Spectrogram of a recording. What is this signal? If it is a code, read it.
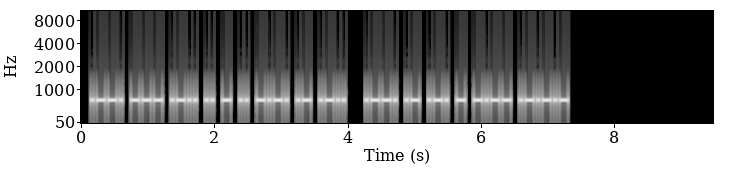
Morse code, heard as a keyed tone, about 28 wpm, 700 Hz. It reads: POLITICAL PARTY.
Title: Sentences from Top 1400 Words 28wpm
